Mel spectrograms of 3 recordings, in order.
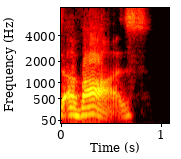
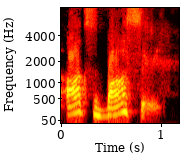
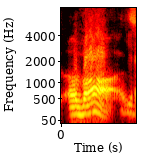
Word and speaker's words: Auxvasse: I think the only one that's actually correct, at least in the sphere of mid-Missouri, is Avaz. It's spelled A-U-X-V-A-S-S-E, and I've heard people call it Oxbossy, but it's actually is one of the few places that's pronounced correctly in French as Avaz.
